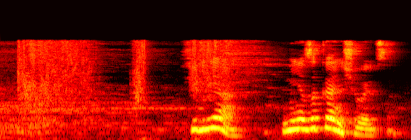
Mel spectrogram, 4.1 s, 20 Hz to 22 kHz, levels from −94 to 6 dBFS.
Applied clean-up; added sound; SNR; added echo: classical method WPE with log-MMSE.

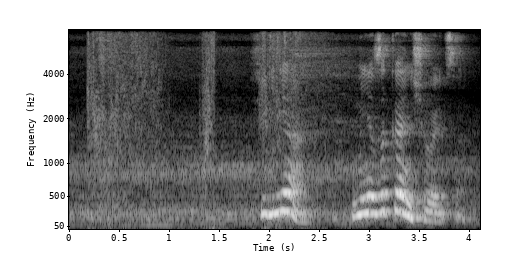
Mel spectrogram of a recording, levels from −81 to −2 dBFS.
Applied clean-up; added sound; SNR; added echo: none; Tearing; 17 dB; reverberation time 0.5 s.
